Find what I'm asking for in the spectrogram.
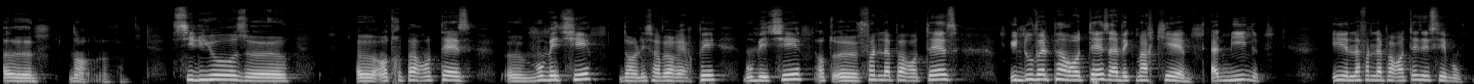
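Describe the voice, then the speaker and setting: A man's voice: high-pitched, unhurried, a little mellow, smooth. Stuffy-nosed teen boy hesitating through a tutorial. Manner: hesitant, filler-heavy, repeats "donc voilà". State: has a head cold. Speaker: gaming YouTuber. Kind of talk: game tutorial voice-over.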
